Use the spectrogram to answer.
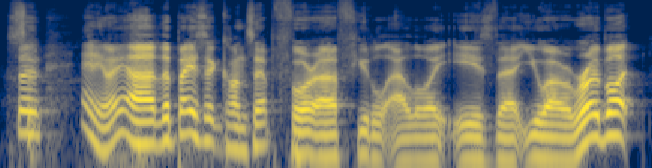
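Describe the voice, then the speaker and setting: A man hosting a casual video game podcast, talking in a halting, hesitant way. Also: mid-range voice, sing-song, fairly bright tone. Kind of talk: casual chat review.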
